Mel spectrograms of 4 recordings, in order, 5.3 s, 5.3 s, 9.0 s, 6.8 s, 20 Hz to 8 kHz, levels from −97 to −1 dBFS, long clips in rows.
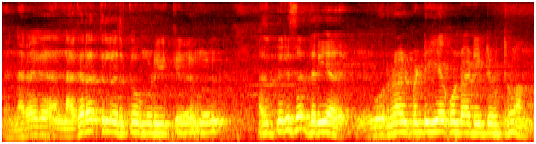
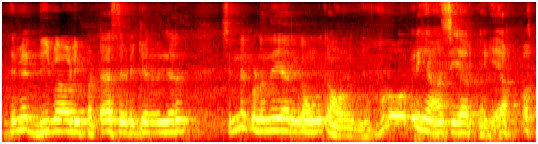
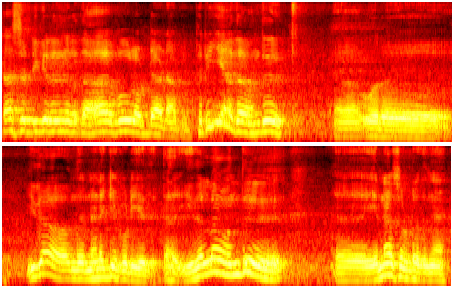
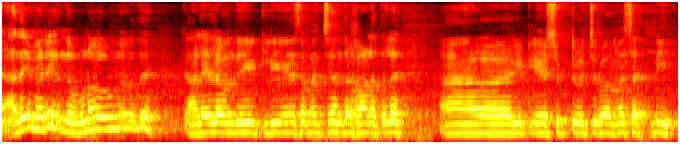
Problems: none marked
